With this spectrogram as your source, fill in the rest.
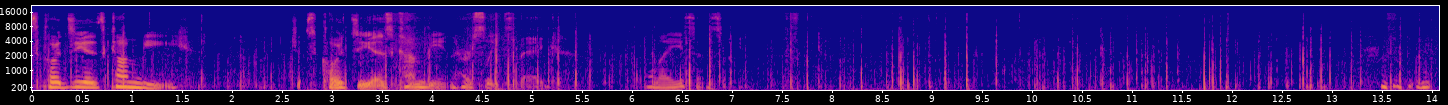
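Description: A padded jacket rustles as it is handled.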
